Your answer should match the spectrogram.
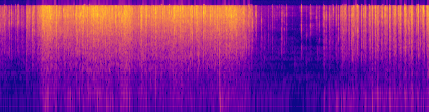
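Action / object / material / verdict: scrape / thin plastic bag / plastic / none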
